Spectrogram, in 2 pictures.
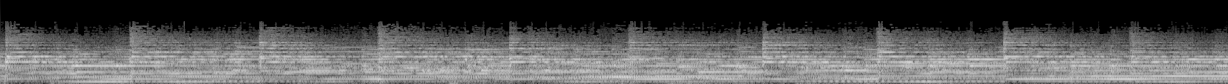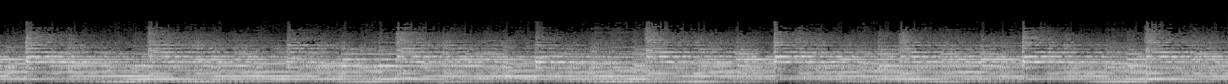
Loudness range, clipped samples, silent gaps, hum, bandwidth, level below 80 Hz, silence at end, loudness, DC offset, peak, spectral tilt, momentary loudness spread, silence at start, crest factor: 1 LU; under 0.1%; none; none; 8 kHz; -44 dBFS; 0 s; -13 LUFS; under 0.1%; 0 dBFS; -4 dB/octave; 2 LU; 0 s; 12 dB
